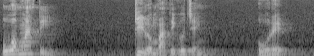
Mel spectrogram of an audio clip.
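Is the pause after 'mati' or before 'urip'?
before urip. A pause comes right before the word 'urip'. A dead person stepped over by a cat comes alive. "Kalau diganti jedanya"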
